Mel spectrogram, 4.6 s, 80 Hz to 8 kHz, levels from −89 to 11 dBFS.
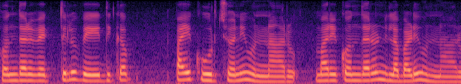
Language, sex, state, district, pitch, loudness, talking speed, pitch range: Telugu, female, Telangana, Mahabubabad, 215 Hz, -14 LUFS, 130 wpm, 200-225 Hz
